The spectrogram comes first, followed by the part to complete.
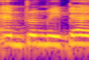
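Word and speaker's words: Andromeda: When परस्यूस एंड एंड्रोमेडा were married, जब परस्यूस ने और एंड्रोमेडा ने शादी रचा ली, हर कोई उसे सेलिब्रेट कर रहा था और हर कोई खुश था।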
